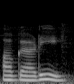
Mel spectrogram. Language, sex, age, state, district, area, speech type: Nepali, female, 45-60, West Bengal, Darjeeling, rural, read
